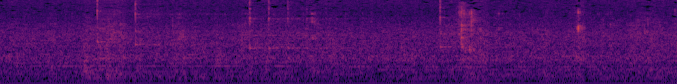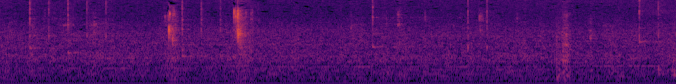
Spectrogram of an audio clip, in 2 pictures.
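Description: A person eating rice by hand and chewing close to the microphone: soft mouth sounds with scattered sharp clicks and smacks, two louder ones about six and seven seconds in.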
